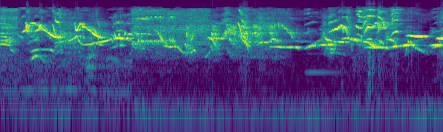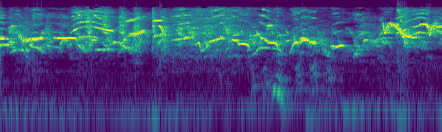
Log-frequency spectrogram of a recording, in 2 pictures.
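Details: Songbird contest chorus of oriental magpie-robins: a long rising whistle early on, then a dense tangle of quick chirps, slurred notes and trills from many birds.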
